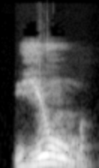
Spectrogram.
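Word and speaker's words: Jung: जो एक स्पेलिंग है जे यू एन जी। कई लोग इसे जंग पढ़ते हैं। कई लोग इसे जंग पढ़ते हैं। लेकिन एक्चुअल प्रोनाउंसिएशन इसका होता है कार्ल यंग।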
